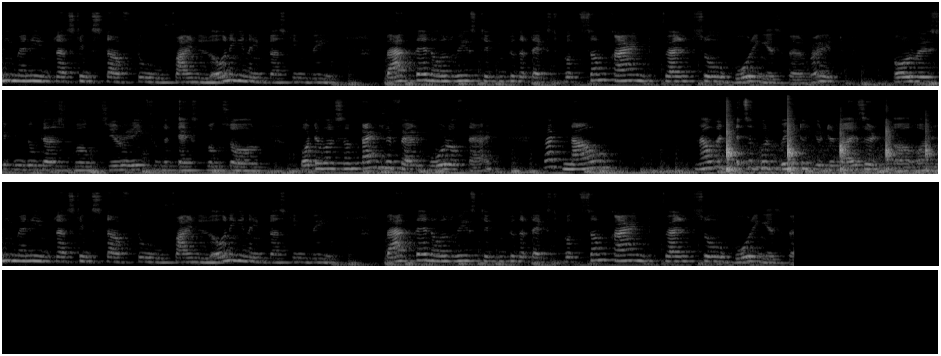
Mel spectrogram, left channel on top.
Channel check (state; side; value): drops out; right; at 8.0 s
